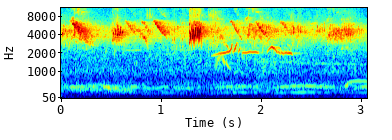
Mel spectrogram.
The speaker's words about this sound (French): Des dizaines d'hirondelles sillonnent le ciel en lançant des petits cris. Ce sont des hirondelles de fenêtre, petites, noires et blanches.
